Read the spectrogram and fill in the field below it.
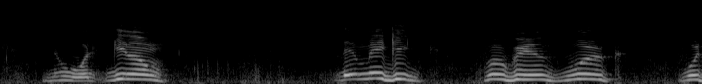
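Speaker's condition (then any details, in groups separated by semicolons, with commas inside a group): Spastic quadriplegia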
